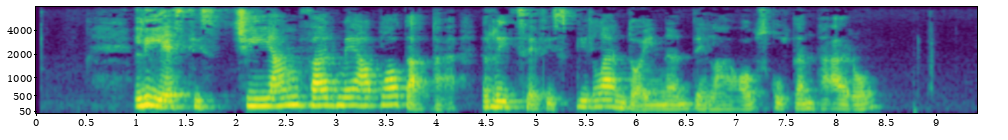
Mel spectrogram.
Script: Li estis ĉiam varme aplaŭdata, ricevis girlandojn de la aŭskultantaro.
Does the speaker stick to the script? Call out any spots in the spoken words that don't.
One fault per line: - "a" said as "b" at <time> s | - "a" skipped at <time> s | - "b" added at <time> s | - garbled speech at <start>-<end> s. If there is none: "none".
none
